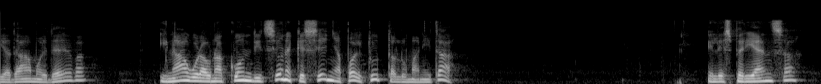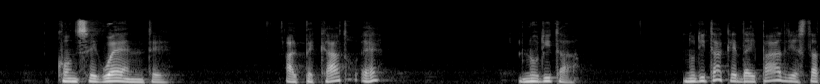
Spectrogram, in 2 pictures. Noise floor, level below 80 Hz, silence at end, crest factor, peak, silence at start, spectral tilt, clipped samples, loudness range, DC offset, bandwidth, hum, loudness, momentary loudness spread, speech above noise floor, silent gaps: -65 dBFS; -60 dBFS; 0 s; 20 dB; -2 dBFS; 0 s; -6.5 dB/octave; under 0.1%; 8 LU; under 0.1%; 8.6 kHz; none; -21 LUFS; 11 LU; 46 dB; none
